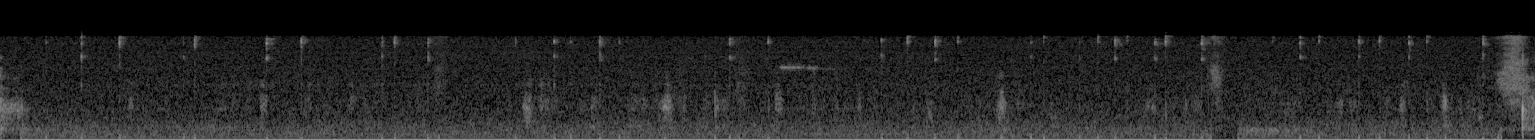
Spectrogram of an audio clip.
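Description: Near silence: faint, irregular light clicks of a stylus tapping and sliding on a writing tablet as handwriting is written, over faint steady room noise.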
